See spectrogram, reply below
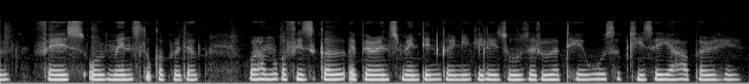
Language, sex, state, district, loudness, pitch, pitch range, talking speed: Hindi, female, Arunachal Pradesh, Papum Pare, -15 LUFS, 225 Hz, 220-230 Hz, 200 wpm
